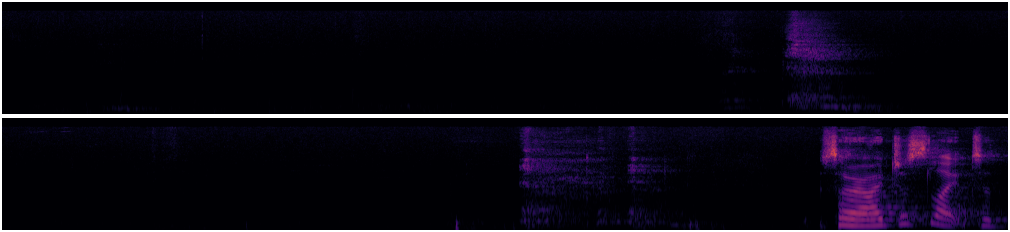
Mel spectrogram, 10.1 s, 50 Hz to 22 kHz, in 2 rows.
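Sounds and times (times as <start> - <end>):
person coughing into microphone: 3.6 - 4.5, 7.6 - 8.6.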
